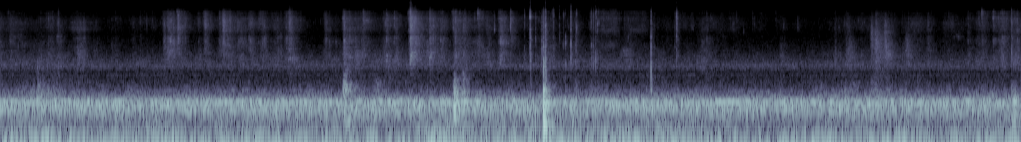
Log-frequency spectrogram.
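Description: Plastic puzzle cube layers click and clack as they are turned quickly.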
